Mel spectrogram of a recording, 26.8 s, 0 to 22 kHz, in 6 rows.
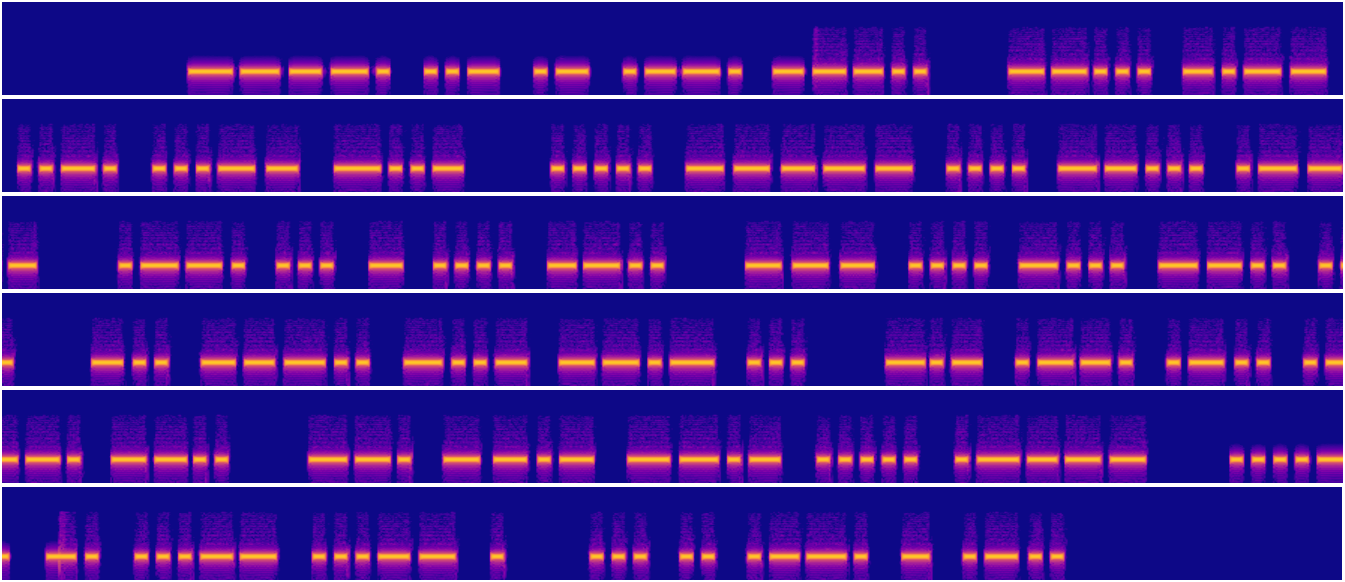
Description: Morse code, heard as a keyed tone, hand-sent with a bug key, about 33 wpm, 1000 Hz. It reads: 9UAP8 7YF3X 50H7J PSTHZ OHBZI D8XQS KPLPZ GQQ51 4N33E SIPTL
